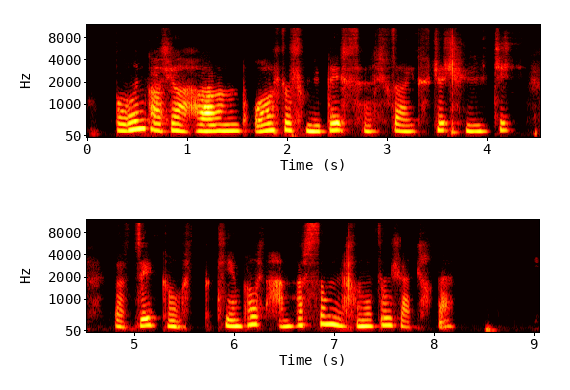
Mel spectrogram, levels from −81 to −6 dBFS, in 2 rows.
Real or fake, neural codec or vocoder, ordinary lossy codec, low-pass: fake; codec, 24 kHz, 0.9 kbps, WavTokenizer, medium music audio release; AAC, 48 kbps; 10.8 kHz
